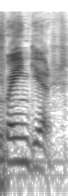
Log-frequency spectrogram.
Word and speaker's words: Schevenger: C-H-B-E-N de navio G-E-R. Como que se pronuncia, Ju? Schwenger.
